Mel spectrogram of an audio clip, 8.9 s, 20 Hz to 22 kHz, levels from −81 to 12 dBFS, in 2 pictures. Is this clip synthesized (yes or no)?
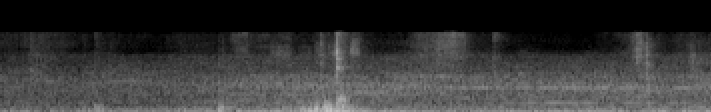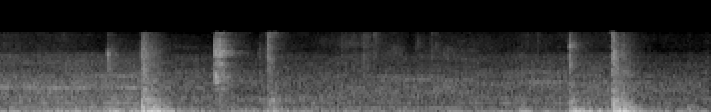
no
